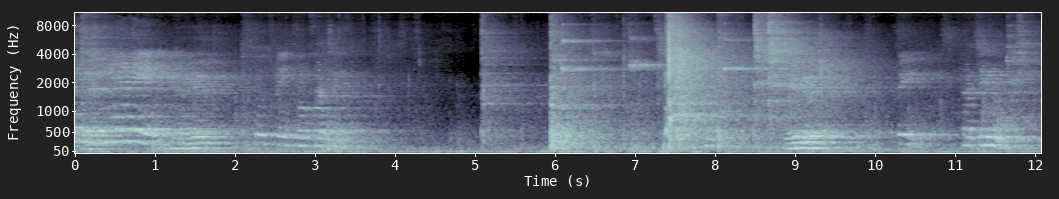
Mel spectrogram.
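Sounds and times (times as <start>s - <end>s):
racket hitting shuttlecock: 5.0s - 9.5s
shoe squeaks: 6.0s - 7.4s, 8.0s - 8.6s
man speaking: 8.9s - 9.7s.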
